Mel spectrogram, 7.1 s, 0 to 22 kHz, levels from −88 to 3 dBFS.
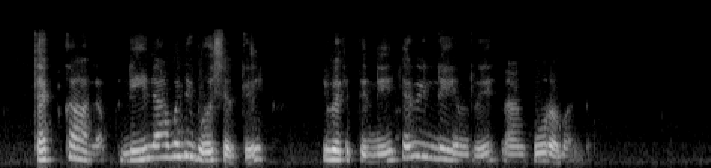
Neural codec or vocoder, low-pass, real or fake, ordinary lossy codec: none; 9.9 kHz; real; Opus, 16 kbps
